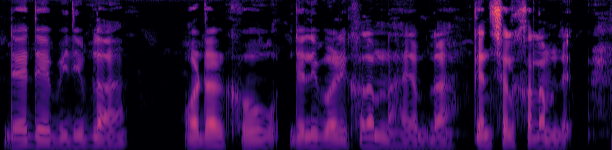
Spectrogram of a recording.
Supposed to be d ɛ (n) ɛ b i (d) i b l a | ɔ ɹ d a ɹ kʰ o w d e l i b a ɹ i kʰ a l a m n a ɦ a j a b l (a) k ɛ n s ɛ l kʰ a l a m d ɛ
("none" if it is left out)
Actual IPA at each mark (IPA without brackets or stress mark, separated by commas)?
d, d, a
